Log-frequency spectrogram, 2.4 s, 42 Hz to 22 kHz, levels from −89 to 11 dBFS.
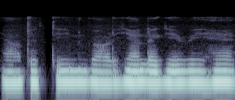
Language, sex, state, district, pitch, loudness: Hindi, male, Jharkhand, Ranchi, 130 Hz, -13 LUFS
